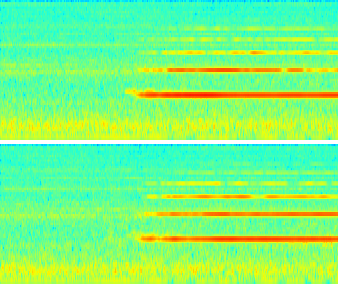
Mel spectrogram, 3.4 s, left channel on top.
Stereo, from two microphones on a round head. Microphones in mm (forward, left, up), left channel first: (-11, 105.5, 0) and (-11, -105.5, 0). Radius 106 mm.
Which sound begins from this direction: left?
A trumpet, at 1.2 s.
